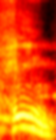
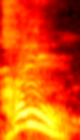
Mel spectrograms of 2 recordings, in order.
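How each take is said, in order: First: It starts with a soft, breathy h sound. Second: It starts with a harsh, raspy throat sound. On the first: The speaker calls it wrong. "bukan hing" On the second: The speaker calls it right. "khing bukan hing"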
